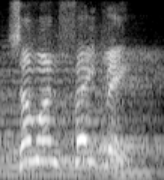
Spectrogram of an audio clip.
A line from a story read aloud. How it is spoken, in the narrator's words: hollered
